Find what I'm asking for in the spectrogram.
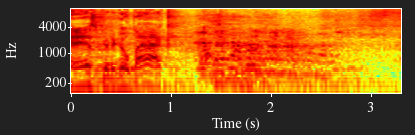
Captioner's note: audience laughing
